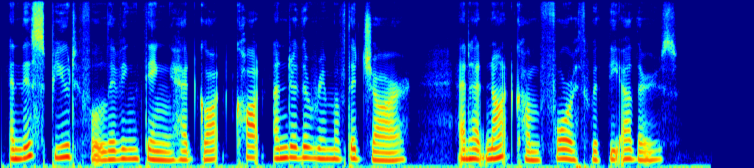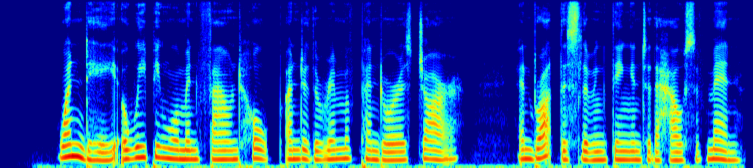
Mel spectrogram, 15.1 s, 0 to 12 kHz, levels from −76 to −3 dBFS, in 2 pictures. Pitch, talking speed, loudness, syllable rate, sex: 185 Hz, 180 wpm, -19 LUFS, 4.8 syllables/s, female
